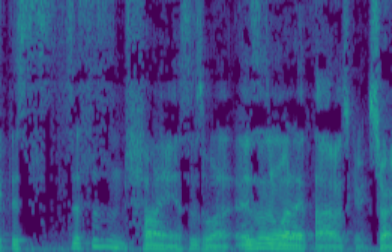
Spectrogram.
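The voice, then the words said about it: Drunk girl voice. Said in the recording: “drunk girl voice”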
